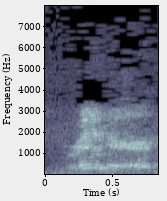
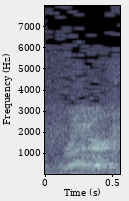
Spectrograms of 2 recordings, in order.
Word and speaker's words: Brunner: the glands of Brunner, or Brunner, however you want to pronounce it, Brunner's glands, which help you identify the duodenum and distinguish it from the jejunum ileum.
